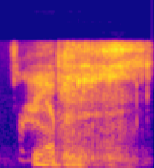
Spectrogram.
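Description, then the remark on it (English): A single drawn-out raspberry blown with the lips, a loud, buzzy, sputtering fart imitation lasting just over a second, made by a voice with no words. “No fart noises.”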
